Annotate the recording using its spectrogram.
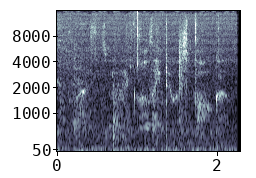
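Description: Near silence with faint, indistinct voices, too low to make out words.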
